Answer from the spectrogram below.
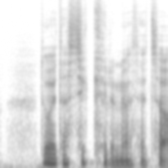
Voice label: "sicr", Welsh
